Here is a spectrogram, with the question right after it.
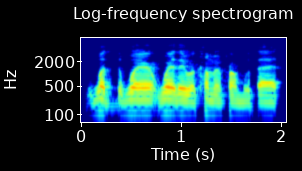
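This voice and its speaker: Muffled, low-voiced man chatting. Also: little pitch movement, brisk, no room sound. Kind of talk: casual sports chat.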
